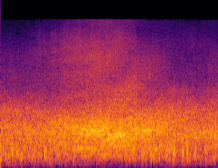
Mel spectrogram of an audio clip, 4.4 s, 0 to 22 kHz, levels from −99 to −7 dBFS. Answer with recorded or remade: recorded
